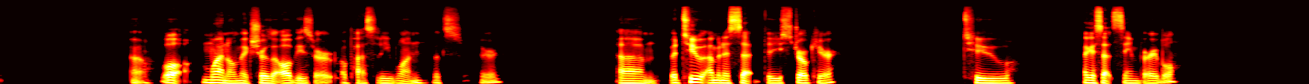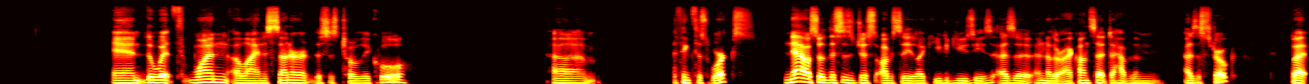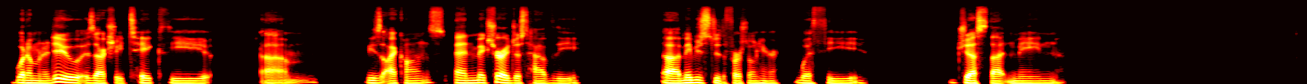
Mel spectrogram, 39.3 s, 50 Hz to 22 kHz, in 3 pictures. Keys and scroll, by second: 6.2 1, 6.5 Return, 15.2 super+=, 26.6 super+-.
